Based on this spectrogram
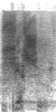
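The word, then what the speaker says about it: یسوع: llama a Jesús y se pronuncia la palabra yesu y este nombre en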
